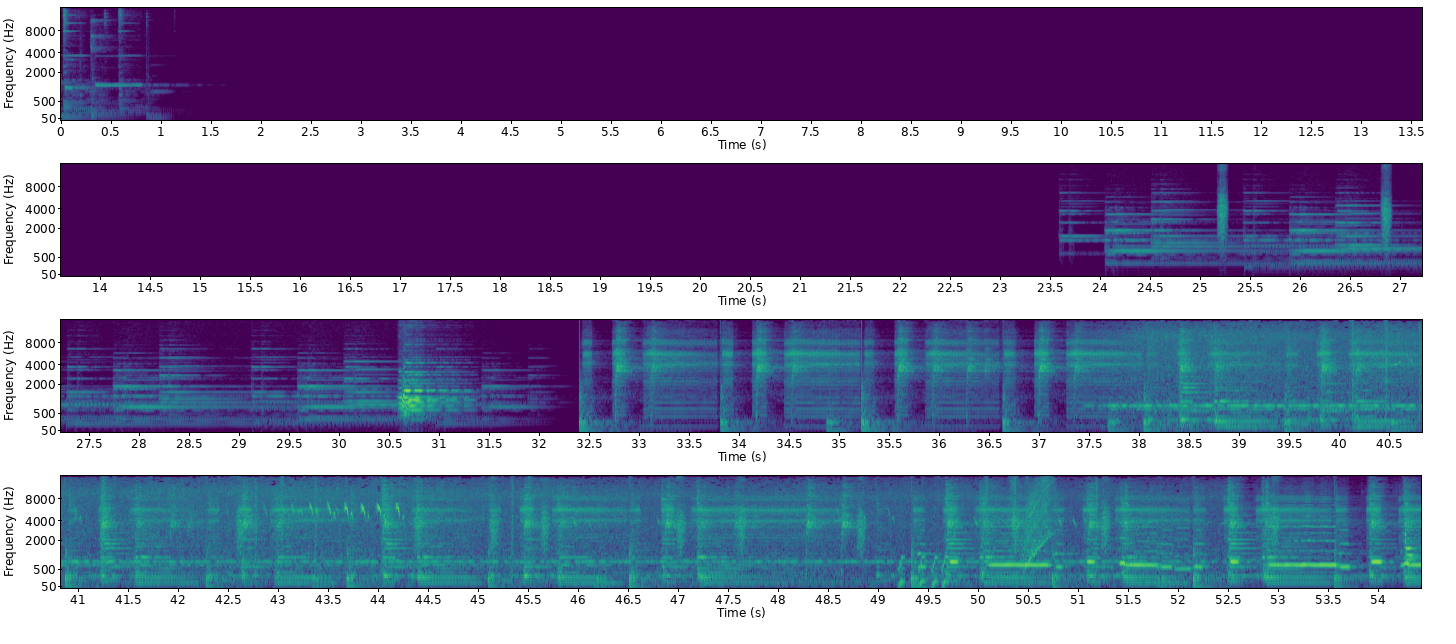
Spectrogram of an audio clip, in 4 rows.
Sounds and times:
Music: 0.0 - 1.7, 23.6 - 54.4.

